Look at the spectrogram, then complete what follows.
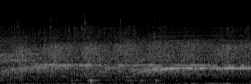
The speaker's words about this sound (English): Please put your hands together and let's welcome my word squad.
